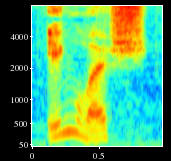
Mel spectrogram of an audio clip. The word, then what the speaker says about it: English: have stress for example the word English has the stress on the first syllable ing the word improve has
